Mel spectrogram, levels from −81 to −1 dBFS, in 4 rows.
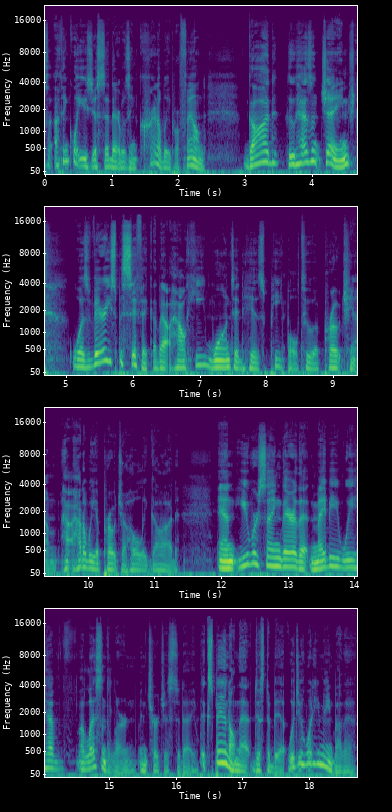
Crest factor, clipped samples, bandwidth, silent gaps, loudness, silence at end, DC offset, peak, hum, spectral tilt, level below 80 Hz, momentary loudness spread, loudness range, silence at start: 20 dB; under 0.1%; 18.5 kHz; none; -24 LUFS; 0 s; under 0.1%; -4 dBFS; none; -5.5 dB/octave; -40 dBFS; 12 LU; 6 LU; 0 s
